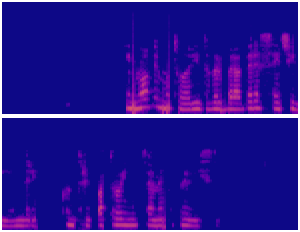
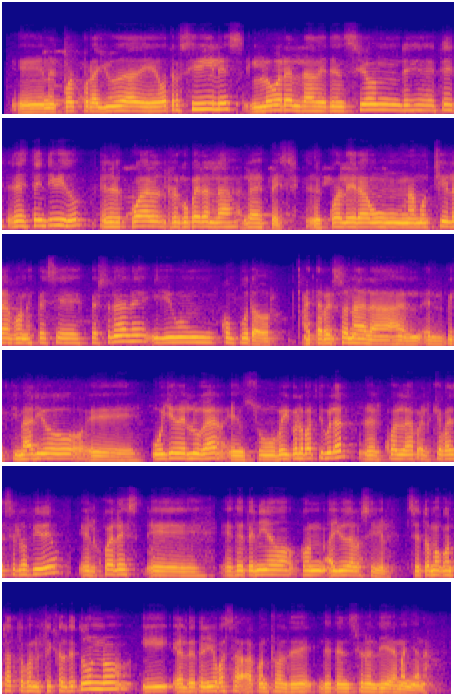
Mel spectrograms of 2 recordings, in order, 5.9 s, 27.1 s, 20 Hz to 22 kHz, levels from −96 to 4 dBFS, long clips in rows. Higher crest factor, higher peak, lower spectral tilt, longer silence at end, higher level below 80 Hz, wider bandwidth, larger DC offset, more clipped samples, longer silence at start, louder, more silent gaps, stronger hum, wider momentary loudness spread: first, 18 dB vs 12 dB; second, -36 dBFS vs -2 dBFS; second, -4 dB/octave vs -8 dB/octave; first, 0.85 s vs 0.2 s; second, -82 dBFS vs -56 dBFS; first, 11.5 kHz vs 7.2 kHz; neither; neither; first, 1.25 s vs 0.1 s; second, -54 LUFS vs -15 LUFS; first, 3.32-3.56 s, 3.86-3.90 s, 4.67-4.73 s vs none; neither; first, 11 LU vs 6 LU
